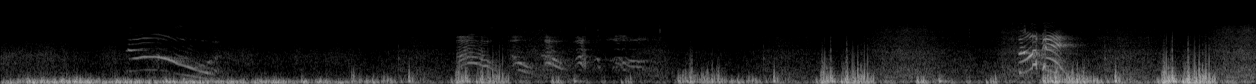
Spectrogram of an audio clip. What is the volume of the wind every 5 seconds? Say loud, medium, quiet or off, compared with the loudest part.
medium, medium, loud.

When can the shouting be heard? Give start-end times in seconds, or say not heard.
1.2-2.2, 4.5-6.5, 10.1-10.7.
